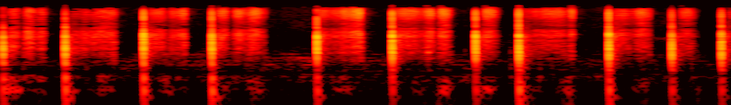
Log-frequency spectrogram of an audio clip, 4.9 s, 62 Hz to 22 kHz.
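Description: Fingertips press a white chalk stick against a large, flat black chalkboard bearing the 7-times table, writing with scraping strokes. Eleven sharp, bright taps of chalk against the board stand out, each followed by a short, airy scratch. A low hum sits quietly underneath.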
